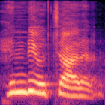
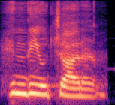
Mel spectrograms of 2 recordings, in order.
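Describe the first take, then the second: The two takes are said the same way.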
